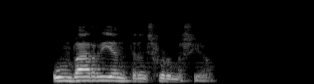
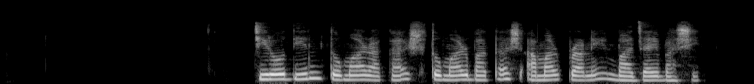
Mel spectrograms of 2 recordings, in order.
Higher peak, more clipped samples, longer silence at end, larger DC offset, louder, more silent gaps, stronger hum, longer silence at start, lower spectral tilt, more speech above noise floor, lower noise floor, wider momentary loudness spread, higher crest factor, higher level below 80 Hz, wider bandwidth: second, -6 dBFS vs -2 dBFS; neither; first, 1.05 s vs 0.55 s; neither; second, -23 LUFS vs -18 LUFS; neither; neither; second, 0.55 s vs 2.55 s; first, -8.5 dB/octave vs -6 dB/octave; second, 62 dB vs over 73 dB; second, -85 dBFS vs under -90 dBFS; first, 17 LU vs 9 LU; about the same, 18 dB vs 16 dB; second, -78 dBFS vs -64 dBFS; second, 7 kHz vs 7.8 kHz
